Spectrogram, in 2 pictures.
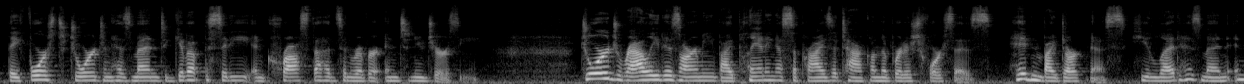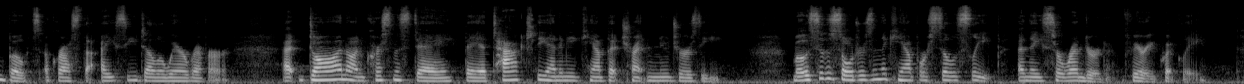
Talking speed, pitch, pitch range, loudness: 180 wpm, 175 Hz, 160-195 Hz, -24 LUFS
